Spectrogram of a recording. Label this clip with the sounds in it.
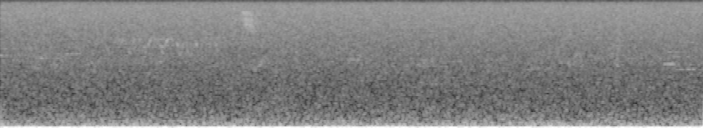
Chestnut-sided Warbler, Wood Thrush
